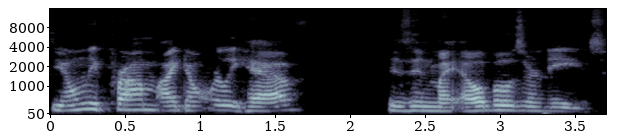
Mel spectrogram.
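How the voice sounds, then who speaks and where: Ordinary pitch variation and a moderate pace from a man, a plain, everyday voice with a fairly high pitch. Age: 40s. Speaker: vlogger. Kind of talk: casual monologue. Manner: frustrated venting.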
